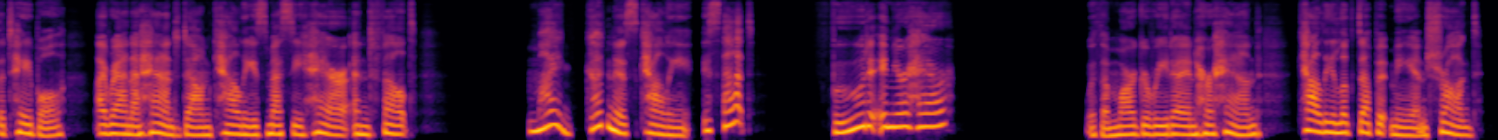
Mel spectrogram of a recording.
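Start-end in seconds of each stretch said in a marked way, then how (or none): 5.3-9.6 surprised. A narrator's reading. Mother notices food in hair.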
